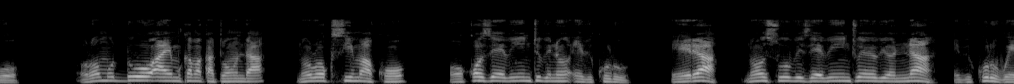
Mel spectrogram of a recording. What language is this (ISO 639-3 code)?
lug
